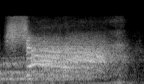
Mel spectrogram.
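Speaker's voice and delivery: sudden loud snarl at the dog; angry shout. Acted. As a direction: bark it at the dog. Yells at the dog.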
